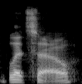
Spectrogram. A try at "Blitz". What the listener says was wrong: Or, if you prefer Blitz, the O is silent.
